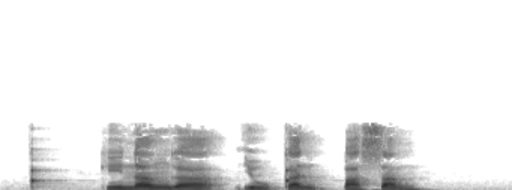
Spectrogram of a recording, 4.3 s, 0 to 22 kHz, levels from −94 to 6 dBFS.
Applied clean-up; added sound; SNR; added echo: none; Bowed string instrument; 20 dB; none.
